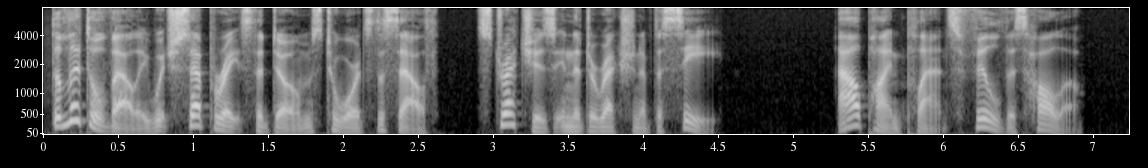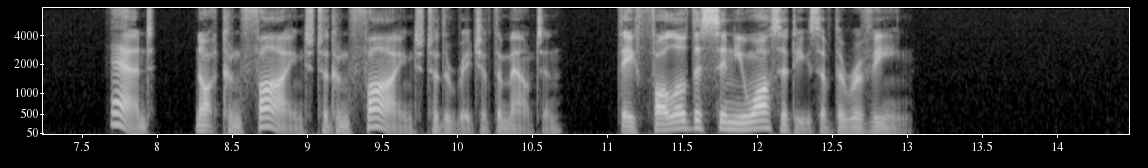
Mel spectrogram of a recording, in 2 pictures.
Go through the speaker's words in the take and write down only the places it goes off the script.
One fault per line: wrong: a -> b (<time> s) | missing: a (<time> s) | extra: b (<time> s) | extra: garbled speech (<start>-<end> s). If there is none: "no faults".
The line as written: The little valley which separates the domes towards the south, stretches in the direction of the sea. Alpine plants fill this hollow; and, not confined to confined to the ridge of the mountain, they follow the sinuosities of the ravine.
no faults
